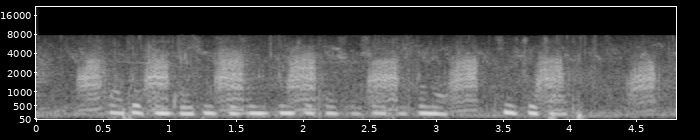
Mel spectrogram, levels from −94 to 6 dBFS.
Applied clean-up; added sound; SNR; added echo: none; Bird; 3 dB; none.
